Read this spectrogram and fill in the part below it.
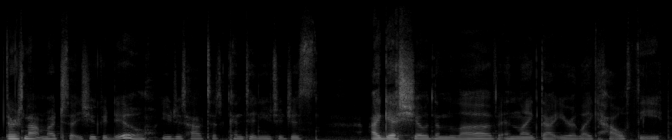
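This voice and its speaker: A soft-spoken young woman chatting casually on a podcast, hesitant, full of fillers and trailing off quietly. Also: mid-range voice, level tone, normal speed, husky. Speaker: podcast co-host. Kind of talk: casual chat. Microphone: close studio mic.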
